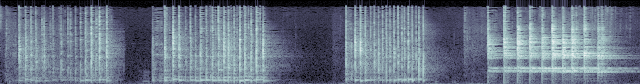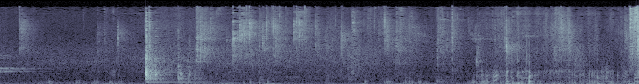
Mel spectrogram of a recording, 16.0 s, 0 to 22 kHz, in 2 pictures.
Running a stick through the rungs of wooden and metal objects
0.0 3.6, 4.3 8.3

